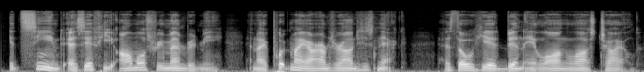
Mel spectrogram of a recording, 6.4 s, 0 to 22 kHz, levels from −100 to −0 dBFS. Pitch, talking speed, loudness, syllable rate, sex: 100 Hz, 235 wpm, -19 LUFS, 5.4 syllables/s, male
